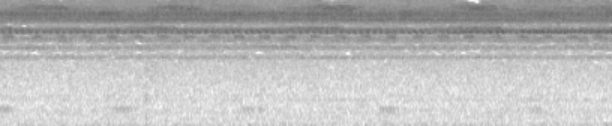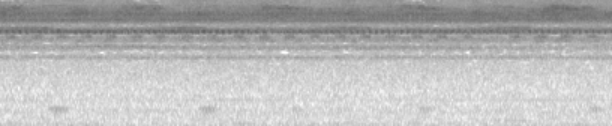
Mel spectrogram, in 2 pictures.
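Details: Summer-night forest insects, crickets among them, forming a dense, even wall of high pulsing trills with faint soft low notes repeating about once a second beneath.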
